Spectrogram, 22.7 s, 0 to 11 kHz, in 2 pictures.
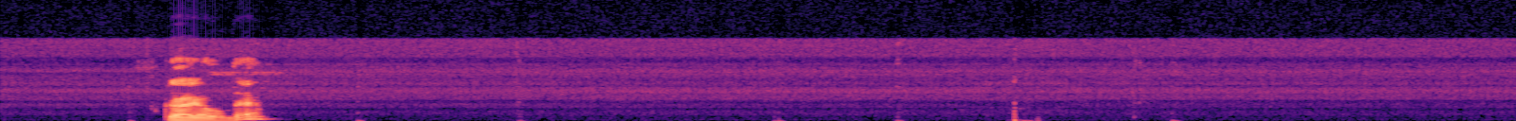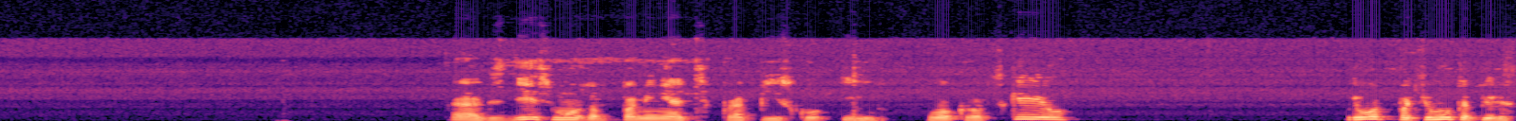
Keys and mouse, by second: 3.0-4.1 drag, 6.0-7.1 drag, 9.1-13.8 drag, 15.2 click, 15.6-16.8 drag, 19.3-22.7 drag.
